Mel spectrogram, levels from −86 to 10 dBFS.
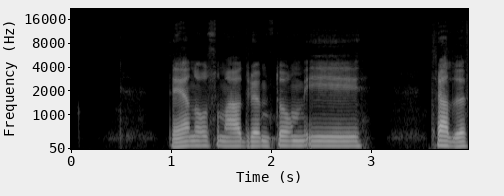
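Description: Clock drift between sender and receiver runs through the whole speech clip: the sender's clock is roughly 4 percent slow, so the receiver's jitter buffer keeps draining. Repeated timing corrections follow from 0.30 to 3.87 s, with short pieces repeated to add roughly 100 ms, slowing delivery to 97 percent speed with faint, uneven hiccups. A short stall from a late packet occurs at 0.62 to 0.70 s: the buffer ran empty, so the last sound was stretched by 50 ms, heard as a held sound with a slight buzz or dip.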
